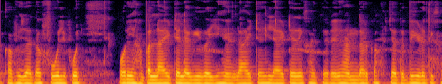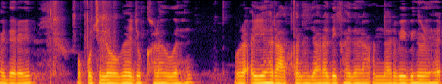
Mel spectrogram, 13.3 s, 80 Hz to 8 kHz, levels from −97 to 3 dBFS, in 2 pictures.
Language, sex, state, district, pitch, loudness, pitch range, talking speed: Hindi, male, Bihar, Muzaffarpur, 120 Hz, -14 LUFS, 115-120 Hz, 205 wpm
